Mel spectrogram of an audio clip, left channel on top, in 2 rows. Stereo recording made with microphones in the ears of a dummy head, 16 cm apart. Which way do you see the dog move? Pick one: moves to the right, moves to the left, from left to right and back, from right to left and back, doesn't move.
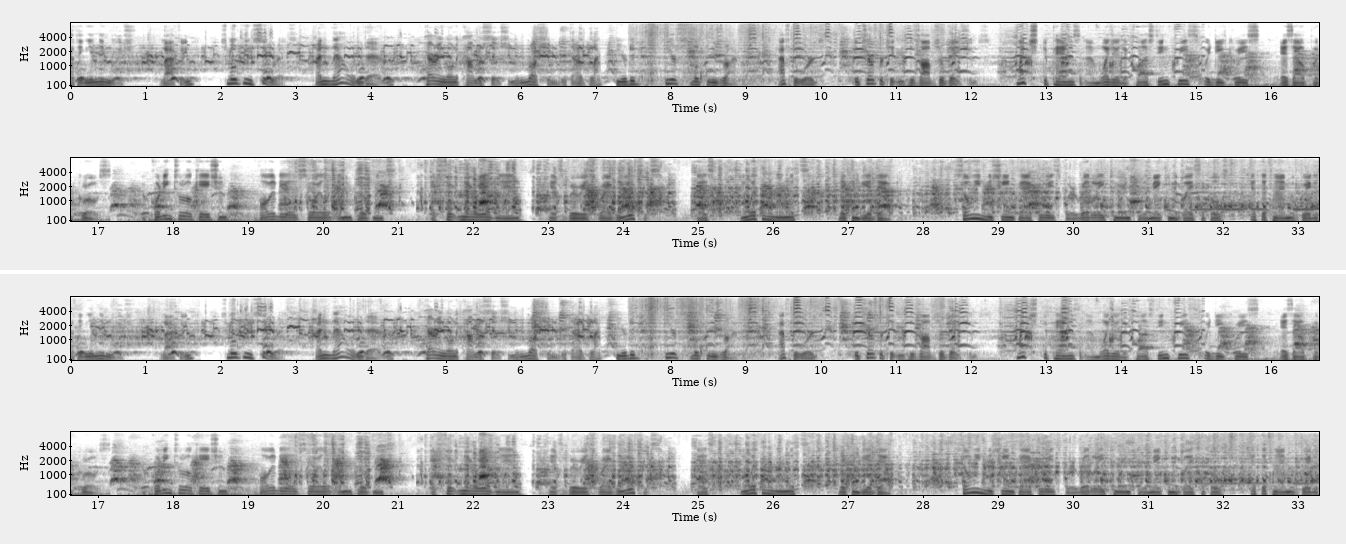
moves to the left.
